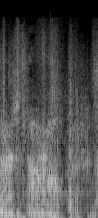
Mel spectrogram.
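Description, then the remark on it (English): A loud, harsh growl from a fire-breathing werewolf monster snarls continuously for about a second and a half, rough and guttural with a deep rumbling core and a few rising swells, with no talking. “Now this is what I call a monster! I don't need to have a degree in history to know what this is. Classic werewolf.”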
